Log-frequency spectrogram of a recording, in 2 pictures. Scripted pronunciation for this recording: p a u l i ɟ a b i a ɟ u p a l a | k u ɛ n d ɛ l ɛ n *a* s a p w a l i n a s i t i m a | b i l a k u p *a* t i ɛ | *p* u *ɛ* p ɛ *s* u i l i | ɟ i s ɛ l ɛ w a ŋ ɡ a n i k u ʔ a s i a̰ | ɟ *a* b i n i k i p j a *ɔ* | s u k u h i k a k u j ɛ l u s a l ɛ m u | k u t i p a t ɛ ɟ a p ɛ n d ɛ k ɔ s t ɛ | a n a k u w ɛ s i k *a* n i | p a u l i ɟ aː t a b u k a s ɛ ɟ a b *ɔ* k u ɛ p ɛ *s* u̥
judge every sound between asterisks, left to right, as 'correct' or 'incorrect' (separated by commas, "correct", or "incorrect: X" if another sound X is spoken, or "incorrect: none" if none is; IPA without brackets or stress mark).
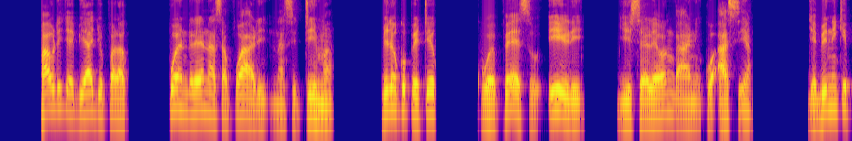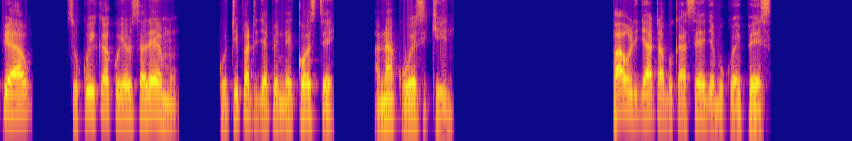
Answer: correct, incorrect: ɛ, incorrect: k, correct, correct, correct, incorrect: u, incorrect: i, incorrect: u, correct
